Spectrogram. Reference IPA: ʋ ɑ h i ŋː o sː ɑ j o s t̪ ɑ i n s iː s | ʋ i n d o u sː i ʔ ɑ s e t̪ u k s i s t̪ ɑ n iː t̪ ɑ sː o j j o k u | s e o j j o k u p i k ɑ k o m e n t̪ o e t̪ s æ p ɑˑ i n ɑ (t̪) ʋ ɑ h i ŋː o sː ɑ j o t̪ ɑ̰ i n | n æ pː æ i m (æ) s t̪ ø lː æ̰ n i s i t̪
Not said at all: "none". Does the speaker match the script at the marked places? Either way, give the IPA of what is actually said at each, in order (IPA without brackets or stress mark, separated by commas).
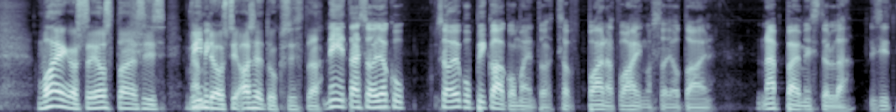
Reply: t̪, i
